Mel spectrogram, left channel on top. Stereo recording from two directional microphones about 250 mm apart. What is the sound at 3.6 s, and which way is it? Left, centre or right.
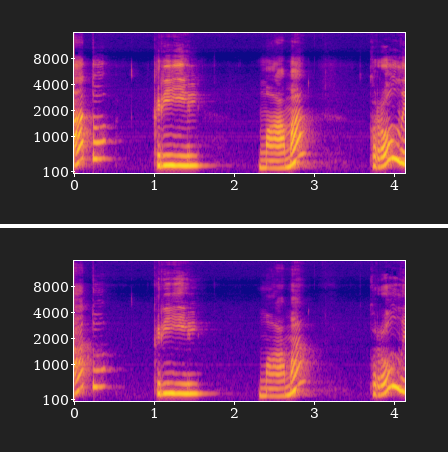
Speech, left.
